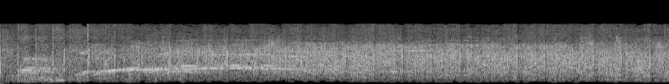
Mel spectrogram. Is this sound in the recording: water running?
no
